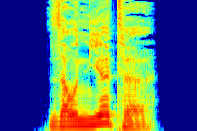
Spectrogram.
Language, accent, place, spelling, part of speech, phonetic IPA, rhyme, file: German, Germany, Berlin, saunierte, verb, [zaʊ̯ˈniːɐ̯tə], -iːɐ̯tə, De-saunierte.ogg
- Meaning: inflection of saunieren: 1. first/third-person singular preterite 2. first/third-person singular subjunctive II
